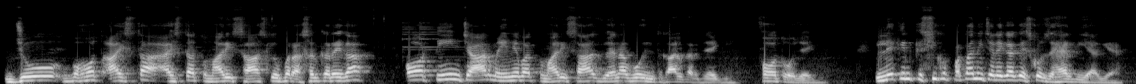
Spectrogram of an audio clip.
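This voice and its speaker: A man's voice: fairly high pitch, sing-song, normal speed, mellow. A man doing a scheming, patient mother. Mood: scheming, instructive. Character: scheming middle-aged mother giving calm advice.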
